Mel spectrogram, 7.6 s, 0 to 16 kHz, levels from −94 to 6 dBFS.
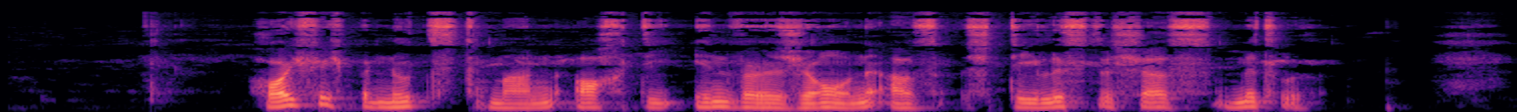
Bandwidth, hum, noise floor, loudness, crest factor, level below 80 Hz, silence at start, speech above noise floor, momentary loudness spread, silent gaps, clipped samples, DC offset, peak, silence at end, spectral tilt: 11.5 kHz; none; -75 dBFS; -25 LUFS; 24 dB; -56 dBFS; 0.75 s; 49 dB; 7 LU; none; under 0.1%; under 0.1%; -2 dBFS; 1.1 s; -4 dB/octave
